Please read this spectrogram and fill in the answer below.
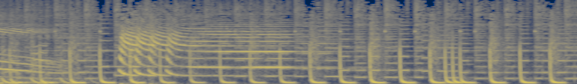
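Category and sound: signal or alarm, air horn blast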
